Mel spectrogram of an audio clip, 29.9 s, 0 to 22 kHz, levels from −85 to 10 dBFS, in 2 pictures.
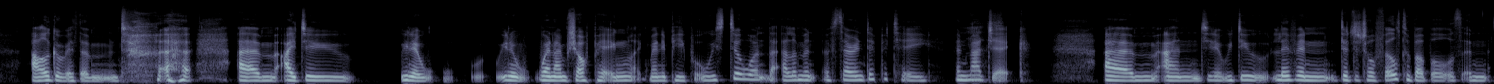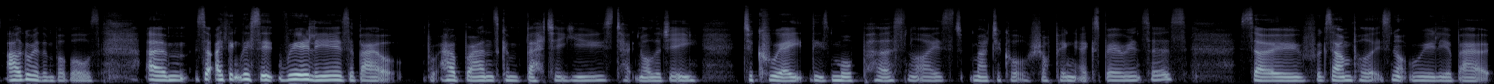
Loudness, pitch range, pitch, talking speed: -26 LUFS, 175-200 Hz, 185 Hz, 135 wpm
